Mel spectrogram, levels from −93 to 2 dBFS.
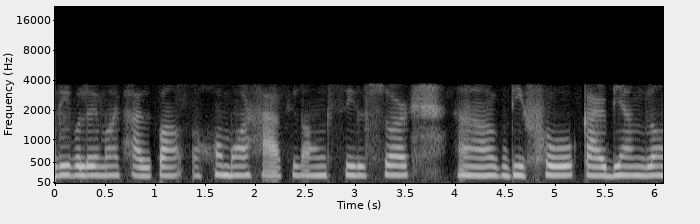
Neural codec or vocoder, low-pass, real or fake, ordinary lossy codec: codec, 16 kHz, 0.8 kbps, ZipCodec; 3.6 kHz; fake; none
